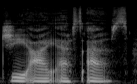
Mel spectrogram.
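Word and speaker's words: GISS: they said the acronym g i SS which is phonetically said with a soft G sound like in the word giant after a few false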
